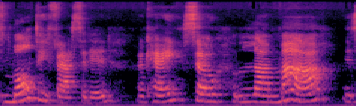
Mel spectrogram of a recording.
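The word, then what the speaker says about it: למה: So, lama is how you say it in Hebrew.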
